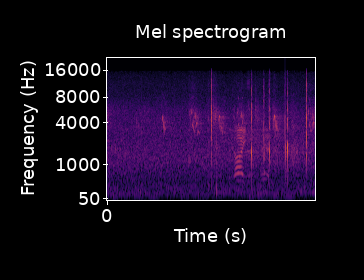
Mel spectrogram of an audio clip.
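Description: A short shout about two and a half seconds in, among several sharp cracks, the loudest near the end.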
